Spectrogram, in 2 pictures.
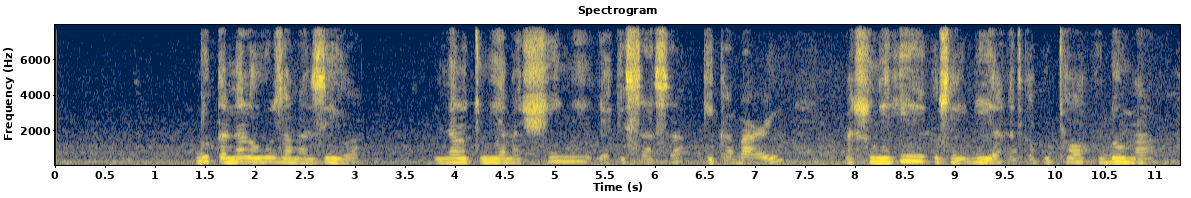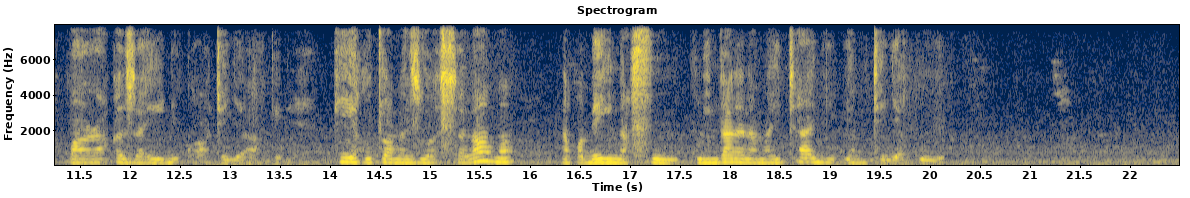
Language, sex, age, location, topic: Swahili, female, 18-24, Dar es Salaam, finance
